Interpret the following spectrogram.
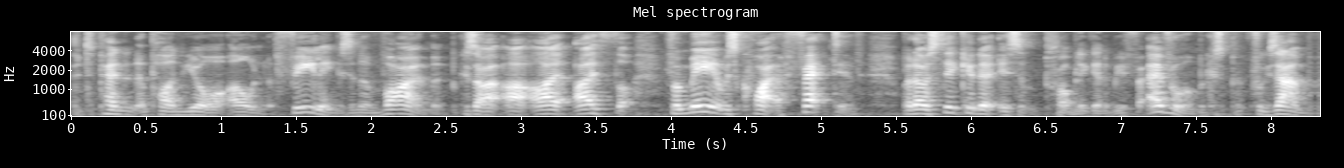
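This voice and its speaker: Rambling man in a personal monologue. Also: medium pitch. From Ireland. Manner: rambling, halting, with many restarts and fillers. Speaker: podcast host.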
